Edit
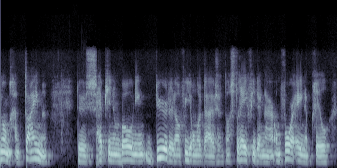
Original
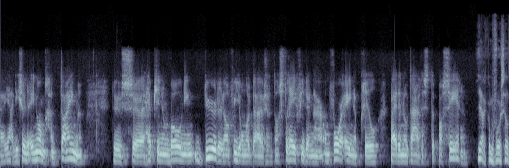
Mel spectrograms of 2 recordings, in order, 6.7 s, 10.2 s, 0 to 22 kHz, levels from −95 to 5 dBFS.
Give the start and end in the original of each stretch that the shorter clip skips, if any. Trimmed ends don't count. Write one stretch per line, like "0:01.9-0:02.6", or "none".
0:02.6-0:02.9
